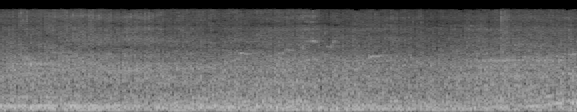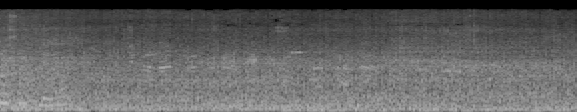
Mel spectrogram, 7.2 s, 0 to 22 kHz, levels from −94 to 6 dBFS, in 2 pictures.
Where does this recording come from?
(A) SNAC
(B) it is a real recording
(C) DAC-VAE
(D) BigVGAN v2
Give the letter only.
B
